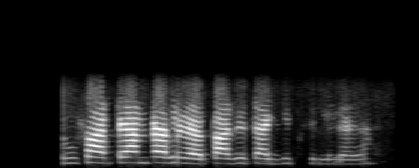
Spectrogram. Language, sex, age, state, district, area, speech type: Telugu, female, 30-45, Telangana, Warangal, rural, conversation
